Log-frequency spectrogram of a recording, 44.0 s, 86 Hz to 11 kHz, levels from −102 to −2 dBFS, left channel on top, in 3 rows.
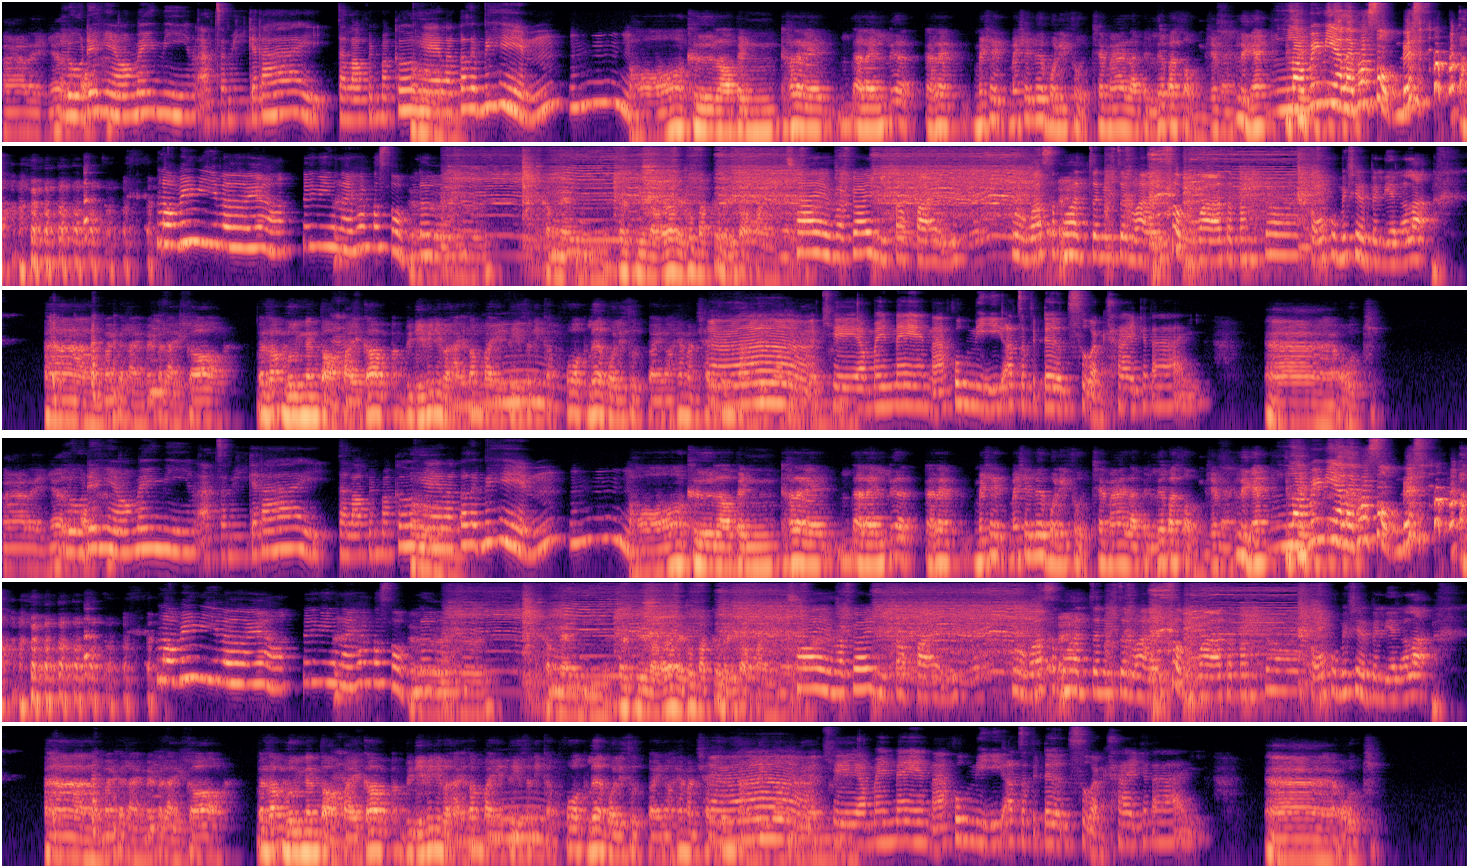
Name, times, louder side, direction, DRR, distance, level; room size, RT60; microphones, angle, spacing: voice 1, 0.0-0.9 4.1-4.6 6.3-13.1 14.6-15.8 17.9-18.2 18.7-19.6 20.1-22.9 24.9-25.4 29.7-31.6 31.8-37.8 40.2-40.3 41.9-43.0, equal, ahead, 5.1 m, -26 dB
voice 2, 0.5-6.4 12.7-14.5 16.2-19.3 20.1-20.7 22.6-24.2 24.7-29.2 30.8-30.9 32.6-32.8 33.7-35.0 36.3-41.2, left 2 dB, 90° left, 2.7 m, -25 dB
sound 1, 19.0-22.7 23.0-25.0 25.7-27.9, left 3 dB, 40° left, 3.6 m, -30 dB
8.4 x 7.0 x 4.9 m
head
